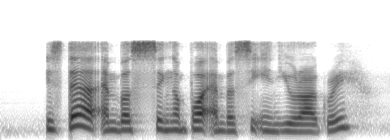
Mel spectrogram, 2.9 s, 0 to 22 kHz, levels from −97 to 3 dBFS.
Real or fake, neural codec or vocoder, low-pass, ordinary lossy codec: fake; codec, 24 kHz, 0.9 kbps, DualCodec; 7.2 kHz; none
